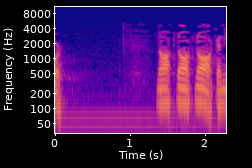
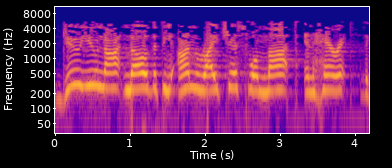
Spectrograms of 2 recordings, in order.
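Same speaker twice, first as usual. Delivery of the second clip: raised, deliberate preacher's reading; scripture reading; 6 semitones higher, 7 dB louder, slower than usual. Real, not acted. Preacher reading First Corinthians to the church, emphatic proclamation. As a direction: proclaim the verse, punching each item in the list.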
